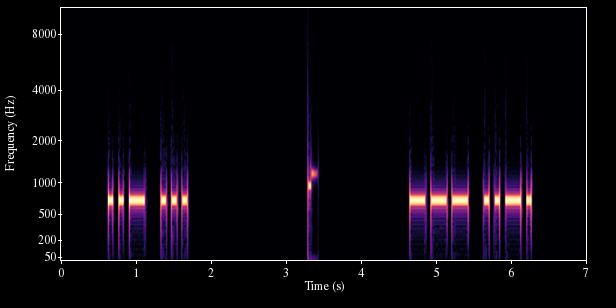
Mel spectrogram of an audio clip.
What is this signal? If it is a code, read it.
Morse code, heard as a keyed tone, about 17 wpm, 700 Hz. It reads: US OF
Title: Two Letter Words - 17wpm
